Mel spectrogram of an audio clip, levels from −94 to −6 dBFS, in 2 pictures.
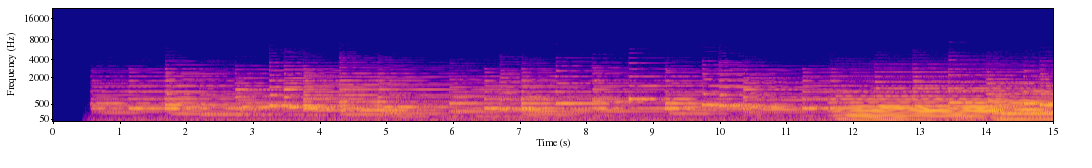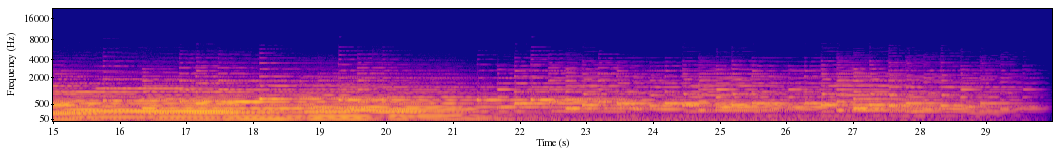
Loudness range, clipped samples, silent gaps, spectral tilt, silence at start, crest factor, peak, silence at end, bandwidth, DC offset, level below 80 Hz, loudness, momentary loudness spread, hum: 8 LU; under 0.1%; none; -10.5 dB/octave; 0.55 s; 18 dB; -10 dBFS; 0.2 s; 5.2 kHz; under 0.1%; -42 dBFS; -29 LUFS; 11 LU; none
